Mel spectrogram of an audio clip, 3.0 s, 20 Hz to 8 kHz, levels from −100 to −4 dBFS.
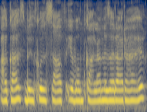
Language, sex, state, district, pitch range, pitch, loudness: Hindi, female, Uttar Pradesh, Lucknow, 235-250 Hz, 240 Hz, -15 LUFS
